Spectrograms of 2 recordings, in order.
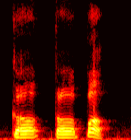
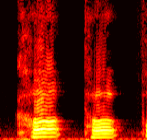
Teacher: वैदिक संस्कृत की ये अल्प प्राण ध्वनियां अवेस्ता में संघर्षी ख थ फ बन जाता है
